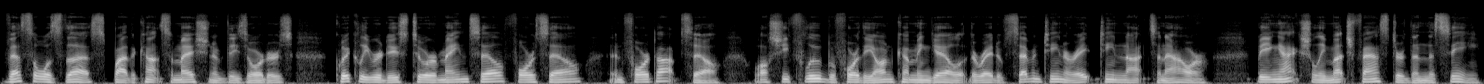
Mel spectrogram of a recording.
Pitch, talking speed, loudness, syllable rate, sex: 105 Hz, 175 wpm, -18 LUFS, 5.2 syllables/s, male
